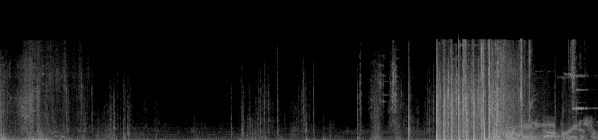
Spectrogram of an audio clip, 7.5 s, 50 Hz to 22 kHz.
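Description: Assault rifle fire in Warzone 3: scattered single and short bursts of shots give way near the end to a loud, dense burst of automatic fire, close and sharp, with a voice talking underneath.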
